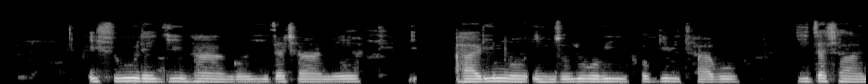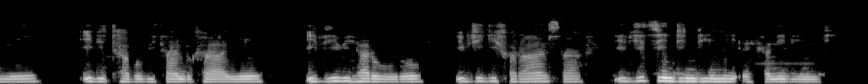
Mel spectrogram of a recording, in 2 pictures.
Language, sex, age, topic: Rundi, male, 18-24, education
